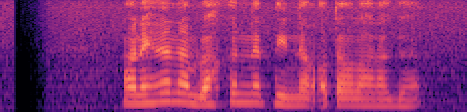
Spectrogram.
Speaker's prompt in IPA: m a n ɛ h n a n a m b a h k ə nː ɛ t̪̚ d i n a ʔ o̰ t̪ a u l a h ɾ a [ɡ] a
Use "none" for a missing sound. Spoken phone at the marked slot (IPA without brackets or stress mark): ɡ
